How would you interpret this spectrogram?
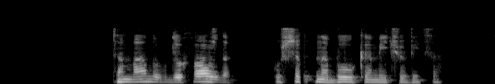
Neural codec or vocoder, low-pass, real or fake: none; 5.4 kHz; real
